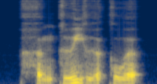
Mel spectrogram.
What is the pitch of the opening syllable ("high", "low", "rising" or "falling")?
low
